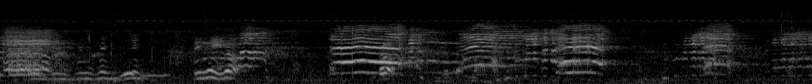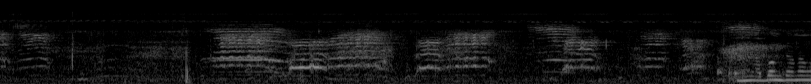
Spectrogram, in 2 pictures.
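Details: Goats being called back bleat repeatedly, loud quavering harmonic bleats every one to two seconds, overlapping with a person's calls and speech in Malay.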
